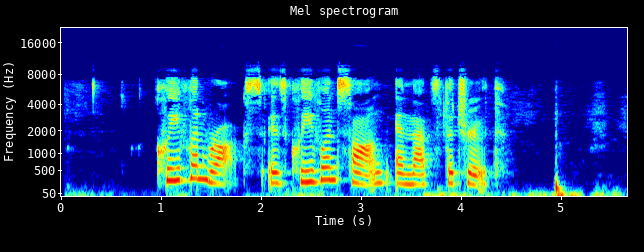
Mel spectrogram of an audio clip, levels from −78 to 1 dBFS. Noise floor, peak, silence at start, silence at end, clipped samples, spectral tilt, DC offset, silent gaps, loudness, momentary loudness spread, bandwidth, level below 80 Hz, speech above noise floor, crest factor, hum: -50 dBFS; 0 dBFS; 0.95 s; 0.15 s; under 0.1%; -3.5 dB/octave; under 0.1%; none; -14 LUFS; 16 LU; 10 kHz; -42 dBFS; 35 dB; 16 dB; none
